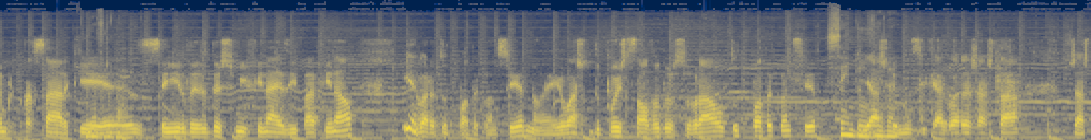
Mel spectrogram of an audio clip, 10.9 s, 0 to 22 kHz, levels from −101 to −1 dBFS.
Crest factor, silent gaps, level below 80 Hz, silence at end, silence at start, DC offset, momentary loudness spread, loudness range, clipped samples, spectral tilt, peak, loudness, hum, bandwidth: 14 dB; none; -34 dBFS; 0 s; 0 s; under 0.1%; 6 LU; 1 LU; under 0.1%; -4.5 dB/octave; 0 dBFS; -14 LUFS; none; 19 kHz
